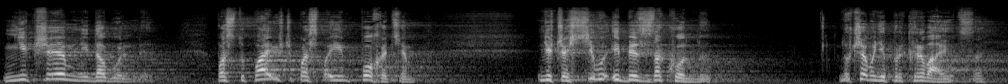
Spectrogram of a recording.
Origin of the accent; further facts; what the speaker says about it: Belarus; Russian is a second language; я белорус, не совсем русский хорошо знаю.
